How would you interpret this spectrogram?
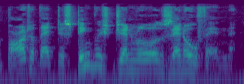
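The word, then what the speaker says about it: Xenophon: Usually I took the part of that distinguished general Zenofen, and please note the quantity of the O.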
